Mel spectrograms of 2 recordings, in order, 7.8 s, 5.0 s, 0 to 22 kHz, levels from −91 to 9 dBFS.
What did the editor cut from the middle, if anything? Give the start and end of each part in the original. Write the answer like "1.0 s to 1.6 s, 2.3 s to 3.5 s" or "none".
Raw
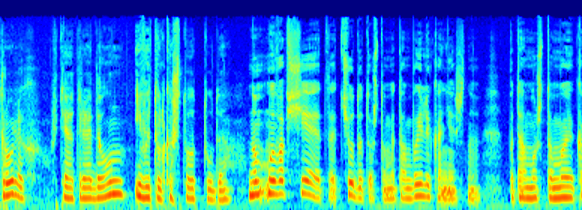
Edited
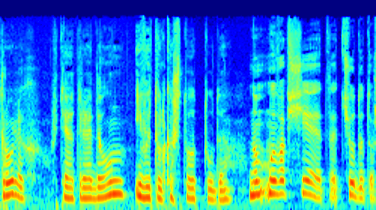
none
